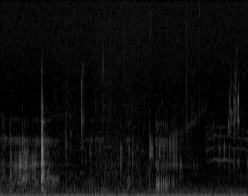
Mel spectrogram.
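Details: Low gurgling and rumbling stomach sounds while eating, attributed to low air pressure, with a few squeaky bubbling notes over faint background hiss; ordinary bowel sounds.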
